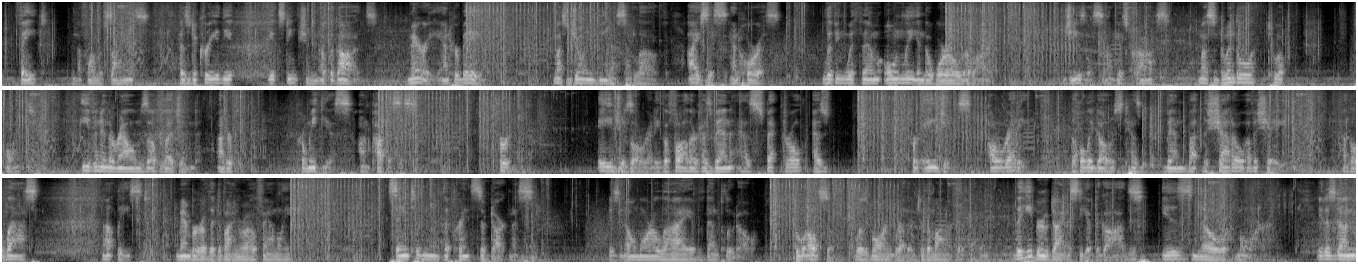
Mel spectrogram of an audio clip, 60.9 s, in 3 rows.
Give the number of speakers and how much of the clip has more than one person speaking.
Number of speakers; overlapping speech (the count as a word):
one, no overlap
